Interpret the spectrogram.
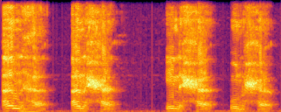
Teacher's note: نون ساکن کے بعد حروف حلقی میں سے حا ہے تو یہاں غنہ نہیں ہوگا، یہاں جو ہے نا اظہار ہوگا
